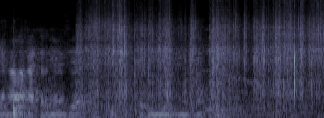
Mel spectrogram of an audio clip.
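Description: Loose grain rattles and pours inside a plastic bag.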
